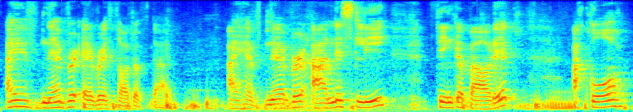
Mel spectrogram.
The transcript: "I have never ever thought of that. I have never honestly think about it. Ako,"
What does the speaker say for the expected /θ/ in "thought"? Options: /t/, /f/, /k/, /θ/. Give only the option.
/θ/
